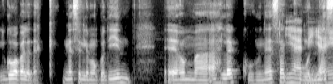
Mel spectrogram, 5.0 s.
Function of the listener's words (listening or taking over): taking over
